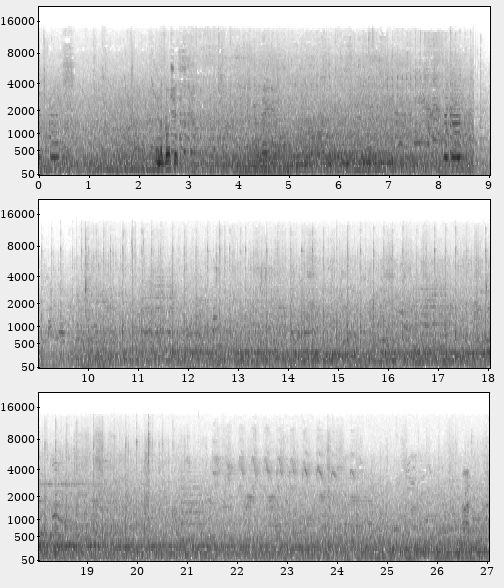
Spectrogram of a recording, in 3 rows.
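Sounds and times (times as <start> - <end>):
indistinct voices: 0.0 - 27.0.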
